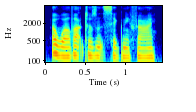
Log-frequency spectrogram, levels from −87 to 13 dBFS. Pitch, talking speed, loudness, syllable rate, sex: 145 Hz, 205 wpm, -20 LUFS, 5.6 syllables/s, female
